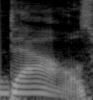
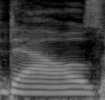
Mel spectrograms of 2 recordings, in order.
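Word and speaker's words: Dalles: Trail ends at the DS which is d a l l s like Dallas but they don't pronounce the e for some reason well sometimes you don't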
